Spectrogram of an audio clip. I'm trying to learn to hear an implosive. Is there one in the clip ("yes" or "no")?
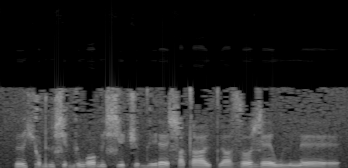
yes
